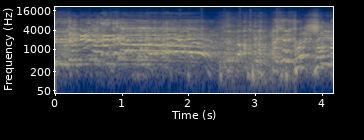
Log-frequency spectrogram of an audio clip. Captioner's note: audience and panelists laughing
